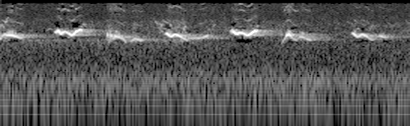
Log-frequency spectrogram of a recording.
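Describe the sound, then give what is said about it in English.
A summer tanager sings a series of clear, whistled phrases, about six short notes in a steady, unhurried rhythm, moderately loud against a faint background hiss. “But when the birds return each spring to their breeding range in the southeast, lower Midwest, and southwest, bees and wasps once again face their nemesis in the summer tanager.”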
